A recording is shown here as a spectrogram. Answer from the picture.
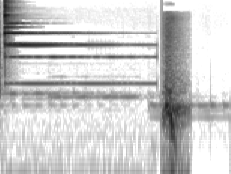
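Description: Notification-bell sound effect: a mouse click, then a bell ding that rings for about a second and a half and cuts off suddenly, followed by a short whoosh near the end.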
